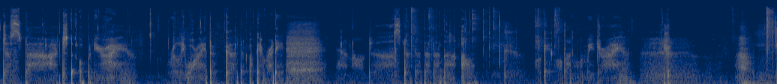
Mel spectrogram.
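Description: Close-miked whispering into a microphone, broken throughout by many quick clicks and taps.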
